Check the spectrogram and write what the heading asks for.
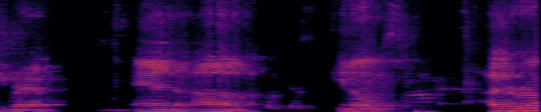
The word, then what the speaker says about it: Arab: It's spelled Arab, pronounced Arab.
